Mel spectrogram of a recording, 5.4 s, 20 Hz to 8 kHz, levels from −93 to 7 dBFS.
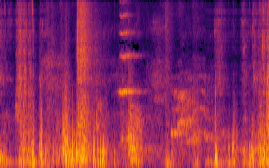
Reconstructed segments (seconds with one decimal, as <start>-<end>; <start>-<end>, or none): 0.0-0.9; 4.1-5.4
